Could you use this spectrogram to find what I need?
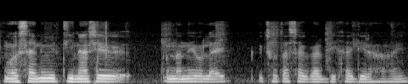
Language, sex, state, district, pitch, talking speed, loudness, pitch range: Hindi, male, Arunachal Pradesh, Lower Dibang Valley, 130 Hz, 235 wpm, -14 LUFS, 125-140 Hz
